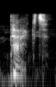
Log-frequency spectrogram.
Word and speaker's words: packed: um packed pack perfect so it's spelled like this but think of it without the e packed packed no there you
